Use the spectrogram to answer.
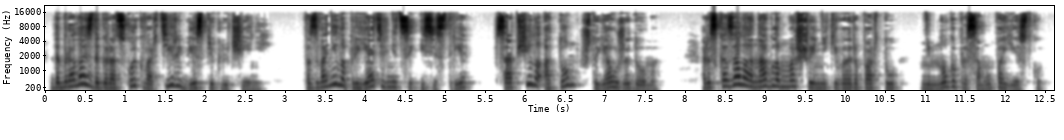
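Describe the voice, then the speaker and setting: A woman's voice: mid-range voice, expressive, moderate pace, warm tone. Woman reading a first-person story. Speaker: audiobook narrator. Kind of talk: first-person audiobook narration.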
